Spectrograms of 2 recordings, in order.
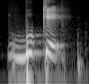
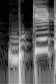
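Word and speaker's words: bouquet: आगे है बुकेट T silent रहता है बुकेट मत बोल देना भाई बी ओ यू क्यू ई टी इसका प्रोनंसिएशन बच्चा कैसे करोगे बुके ये बुके है आप सब जानते हो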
